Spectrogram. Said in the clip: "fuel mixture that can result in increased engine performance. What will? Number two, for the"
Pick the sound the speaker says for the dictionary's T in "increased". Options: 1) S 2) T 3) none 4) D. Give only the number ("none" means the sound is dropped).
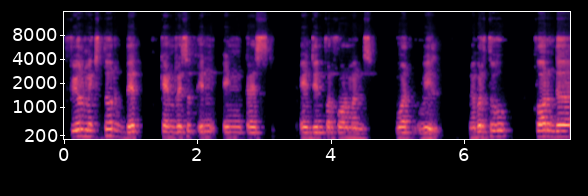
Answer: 3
